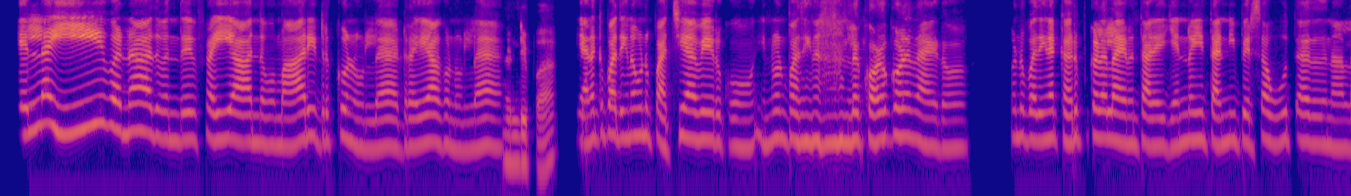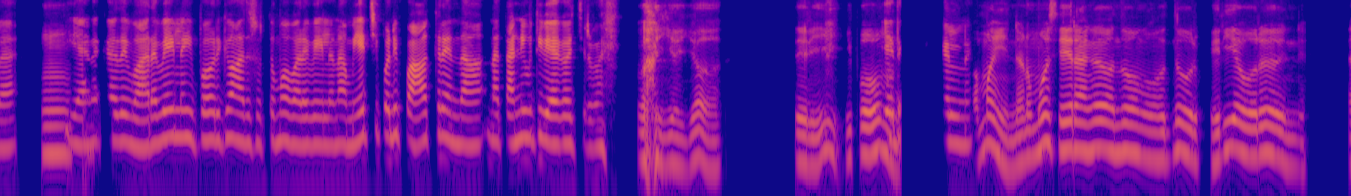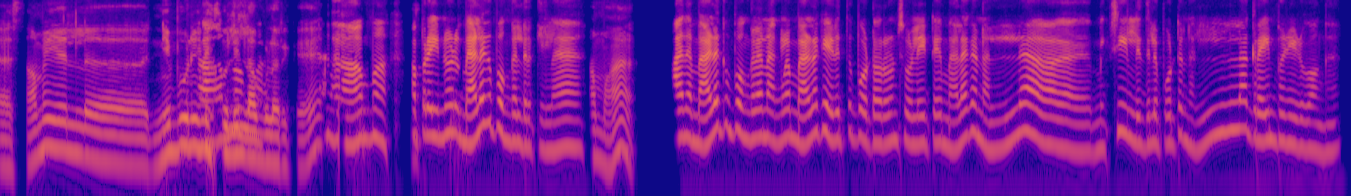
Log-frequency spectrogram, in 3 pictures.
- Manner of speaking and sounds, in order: in English: "ஈவனா"; in English: "ட்ரை"; laughing while speaking: "பாத்தீங்கன்னா"; laughing while speaking: "வேக வச்சுருவேன்"; surprised: "ஐயய்யோ! சரி, இப்போ அம்மா என்னன்னமோ … போல இருக்கே! ம்"; laughing while speaking: "ஐயய்யோ!"; unintelligible speech; in English: "கிரைண்ட்"
- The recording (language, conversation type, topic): Tamil, podcast, அம்மாவின் குறிப்பிட்ட ஒரு சமையல் குறிப்பை பற்றி சொல்ல முடியுமா?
